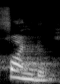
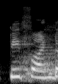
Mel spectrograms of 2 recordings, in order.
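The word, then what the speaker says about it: Pfund: फिर एक साइंटिस्ट था फंड कई कई पी फंड बोलते हैं बट पी इज साइलेंट।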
